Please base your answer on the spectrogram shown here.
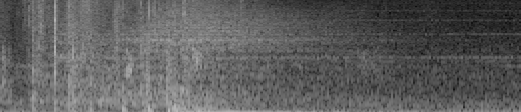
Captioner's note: winded in pain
